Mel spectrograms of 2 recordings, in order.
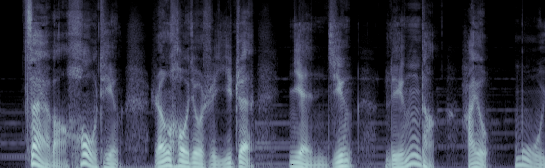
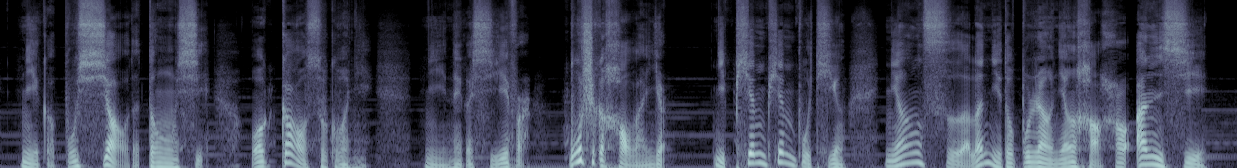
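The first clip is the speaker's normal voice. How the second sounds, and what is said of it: Imitated old woman's voice. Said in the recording (Chinese): “有一个老太太的声音说”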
